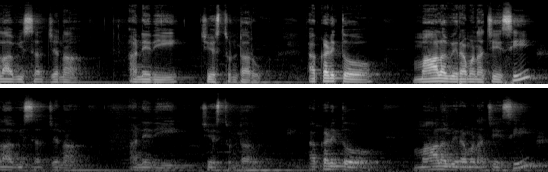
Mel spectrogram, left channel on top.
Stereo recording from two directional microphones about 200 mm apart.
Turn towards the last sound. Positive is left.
turn(degrees=50)  # may be behind; listen again after turning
